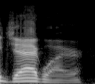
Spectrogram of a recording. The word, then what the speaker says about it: Jaguar: So when we say Jaguar, it sounds like the word jag and then the word wire. So whenever I say that, I always get picked on. They're like, Jaguar. Like it's supposed to just flow out.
